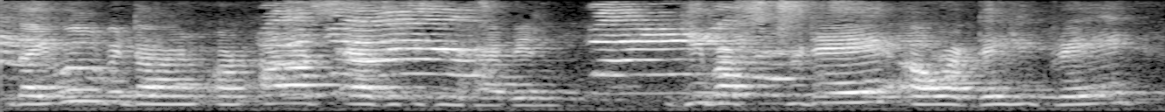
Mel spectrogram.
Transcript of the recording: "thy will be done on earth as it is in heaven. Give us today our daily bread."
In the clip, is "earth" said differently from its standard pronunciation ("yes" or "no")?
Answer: yes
